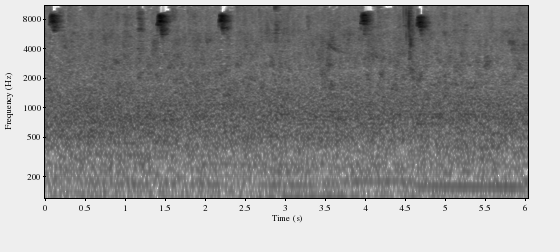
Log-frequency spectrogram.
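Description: Small bird giving short, very high chip notes, five in all, spaced about a second apart with a gap near the middle, over a steady background rush and low hum.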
